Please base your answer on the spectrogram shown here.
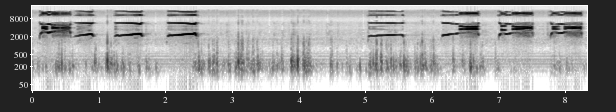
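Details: Osprey calling at Port Lincoln, 19 January 2021: about nine loud whistled notes that each slur upward, delivered in bursts with short pauses, set against a constant low pattering, rumbling noise.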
